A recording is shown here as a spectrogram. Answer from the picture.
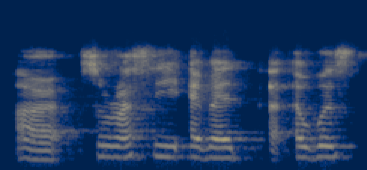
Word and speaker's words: psoriasis: Psoriasis how to pronounce the illness?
